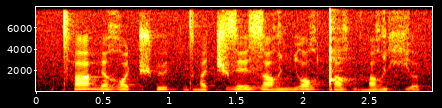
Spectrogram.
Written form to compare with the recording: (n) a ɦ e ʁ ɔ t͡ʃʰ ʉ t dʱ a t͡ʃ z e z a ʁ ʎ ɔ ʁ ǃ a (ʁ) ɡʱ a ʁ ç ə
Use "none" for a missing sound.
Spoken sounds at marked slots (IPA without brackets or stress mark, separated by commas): tʰ, ʁ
